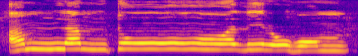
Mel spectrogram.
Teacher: تو دیکھیے میم ساکنی کے بعد میم اور با کے علاوہ لام آ رہا ہے، تو یہاں پر ہم میم کو ظاہر کر کے پڑھیں گے، اس کو اظہار شفوی کہتے ہیں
